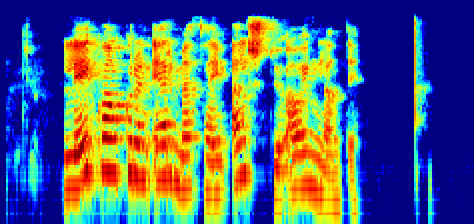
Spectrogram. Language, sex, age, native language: Icelandic, female, 50-59, Icelandic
